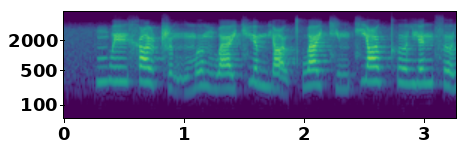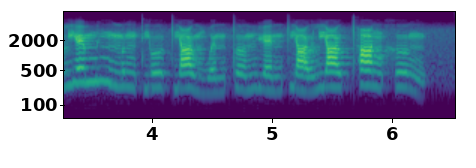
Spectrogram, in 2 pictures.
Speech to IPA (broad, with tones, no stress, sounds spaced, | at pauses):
m w e˥ ɪ̯ x ɑ˥˩ ʊ̯ ʈ͡ʂ ɤ̰˨˩ ŋ m ɤ˥˩ n̪ w a˧˥ ɪ̯ t͡ɕ ɥ ɛ˧ m j ɑ̰˨˩ ʊ̯ t̪ʰ w a˥˩ ɪ̯ t͡ɕ i˧˥ n t͡ɕ j ɑ˥ ʊ̯ kʰ ɤ˥ l j ɛ˥ n s ɤ˧˥ l j ɛ˥ m i˥˧ ŋ n̪ ɤ˥˧ ŋ t̪ j o˥˧ ʊ̯ t̪ j ɑ˥˩ ʊ̯ m w ə˧˥ n t̪ ɤ˧˥ n̪ ɥ ɛ˧˥ n t̪ j ɑ˧˥ ʊ̯ l j ɑ˥ ʊ̯ t̪ʰ ɑ˥˧ ŋ x ɤ˥˩ ŋ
